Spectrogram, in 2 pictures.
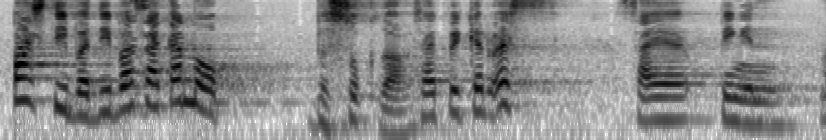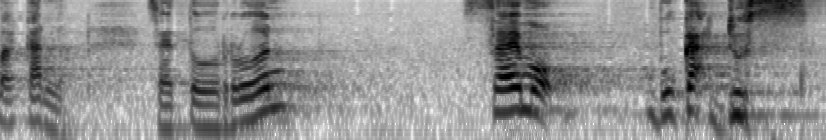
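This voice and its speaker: A woman's voice: mid-range voice, a little slow, pauses often. Woman preacher in a reverberant church hall. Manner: animated storytelling, acts out voices and laughs. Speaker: evangelist preaching. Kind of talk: sermon with personal anecdote.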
